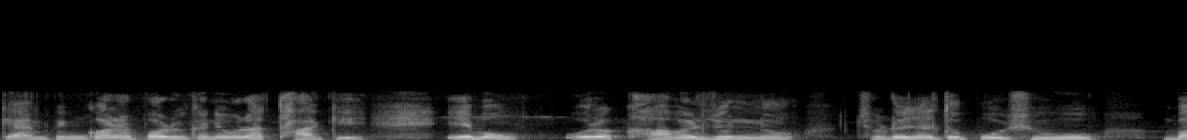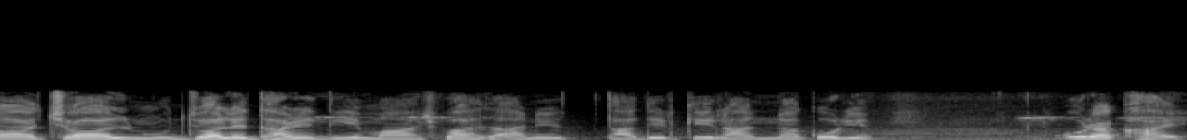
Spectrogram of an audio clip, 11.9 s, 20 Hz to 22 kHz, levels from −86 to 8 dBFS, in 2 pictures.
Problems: constant background noise, continuous background conversations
